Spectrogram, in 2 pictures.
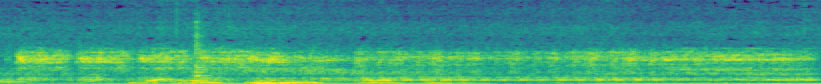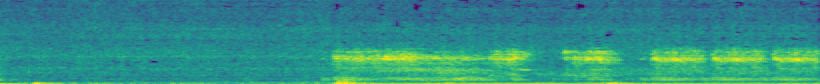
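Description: A metal spoon clinks against a pot.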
